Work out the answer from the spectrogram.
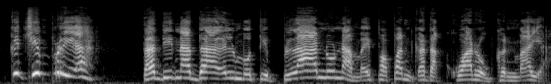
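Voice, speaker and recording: An actress with an Ilocano accent playing a nagging, exasperated wife who scolds in a radio drama. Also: female voice, high-pitched, very animated, a little slow, sharp tone, no echo, exaggerated voice. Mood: scolding.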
